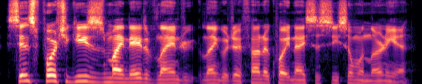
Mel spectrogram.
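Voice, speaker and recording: A young man chatting casually on a live stream, jokingly boastful, reading chat aloud and trying out halting beginner Portuguese in a small home room on a close studio mic. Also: medium pitch, fairly bright tone, clear, resonant tone, dry recording. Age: young adult. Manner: jokey, playfully boastful, mixes in halting learner Portuguese. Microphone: studio mic on arm with headphones.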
